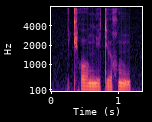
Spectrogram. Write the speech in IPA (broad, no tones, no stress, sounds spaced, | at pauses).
cʰ ɔ ŋ e t ø χ ũ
